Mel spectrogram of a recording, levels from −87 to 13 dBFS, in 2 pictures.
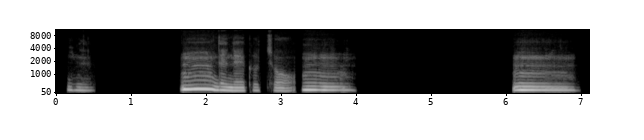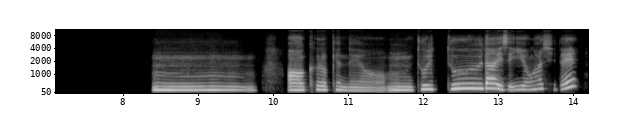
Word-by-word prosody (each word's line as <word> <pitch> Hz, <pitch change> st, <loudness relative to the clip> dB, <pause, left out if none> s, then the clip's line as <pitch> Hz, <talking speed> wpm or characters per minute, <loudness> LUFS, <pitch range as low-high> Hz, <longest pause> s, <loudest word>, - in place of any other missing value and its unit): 으네. 160 Hz, -3 st, -14 dB, 1.1 s
음. 220 Hz, 0 st, +4 dB
네네 155 Hz, -3 st, -3 dB
그렇죠. 145 Hz, -2 st, -14 dB
음. 175 Hz, -3 st, -4 dB, 2.1 s
음. 175 Hz, -2 st, -2 dB, 1.4 s
음. 175 Hz, -1 st, +1 dB, 0.4 s
어 180 Hz, 0 st, +4 dB
그렇겠네요. 165 Hz, -6 st, -4 dB
음 170 Hz, -1 st, +1 dB
2- 215 Hz, +3 st, +2 dB, 0.2 s
2 255 Hz, +2 st, +4 dB
다 260 Hz, -2 st, +5 dB
이제 190 Hz, -5 st, 0 dB
이용하시되 220 Hz, -, -3 dB
175 Hz, 110 characters per minute, -18 LUFS, 170-205 Hz, 2.1 s, 다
